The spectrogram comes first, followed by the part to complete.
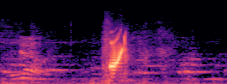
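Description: Cartoon 'boing' sound effect: one quick rising whistle-like glide about a second in, over faint background sound.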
